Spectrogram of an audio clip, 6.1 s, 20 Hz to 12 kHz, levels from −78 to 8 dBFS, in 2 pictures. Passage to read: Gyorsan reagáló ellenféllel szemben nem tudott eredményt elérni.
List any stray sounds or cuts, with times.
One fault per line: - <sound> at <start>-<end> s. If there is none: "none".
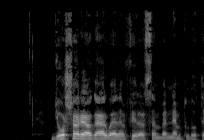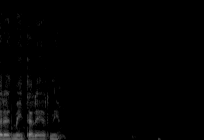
none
